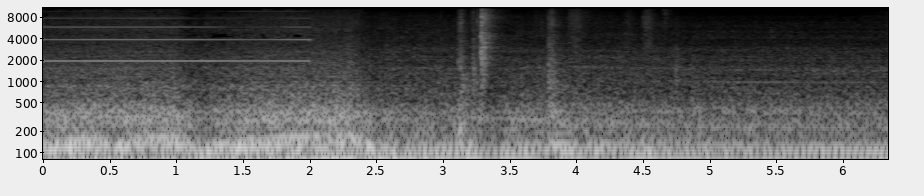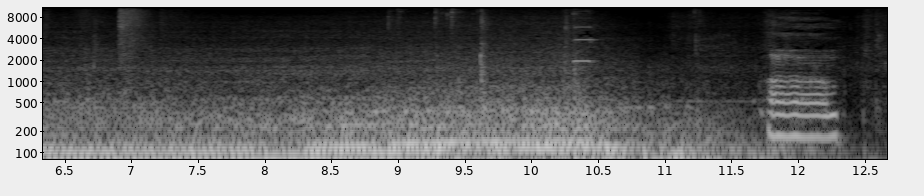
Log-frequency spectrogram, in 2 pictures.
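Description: An engine idles with a low, steady rumble.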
